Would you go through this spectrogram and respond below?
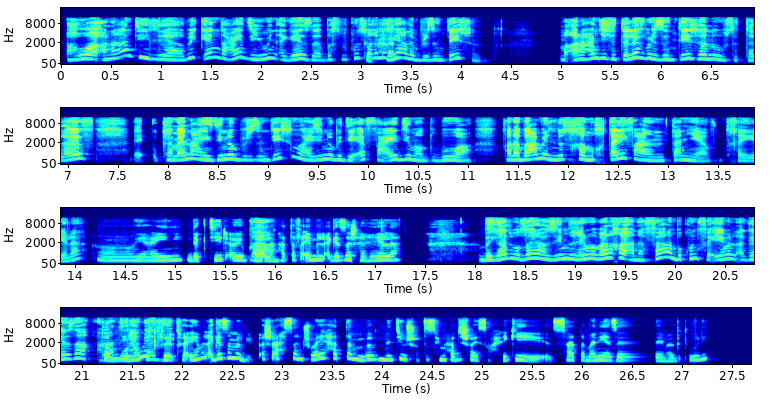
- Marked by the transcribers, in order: in English: "الweekend"; in English: "presentation"; other noise; in English: "presentation"; tapping; in English: "presentation"
- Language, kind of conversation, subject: Arabic, podcast, بتعمل إيه لما ما تعرفش تنام؟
